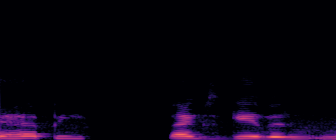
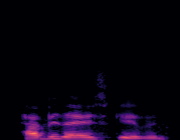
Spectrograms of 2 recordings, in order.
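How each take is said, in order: First: Lifted, sing-song holiday greeting, a touch higher; sweet friendly greeting. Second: Said in the usual way. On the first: Retold or imitated. Kind neighbour greeting him online, sweet sing-song lift. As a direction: chirp it like a kind neighbour wishing well. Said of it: "They were being nice to you, trying to say". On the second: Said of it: "or they just say".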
